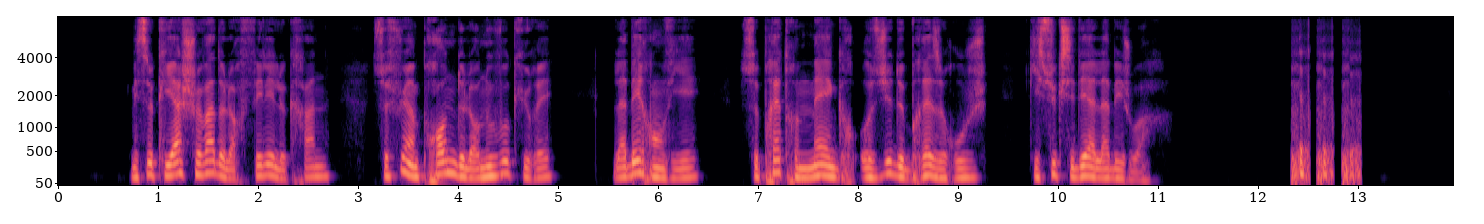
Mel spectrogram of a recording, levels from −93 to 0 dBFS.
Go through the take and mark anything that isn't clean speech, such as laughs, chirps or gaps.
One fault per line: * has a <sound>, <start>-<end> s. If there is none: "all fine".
* has a laugh, 12.3-13.0 s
